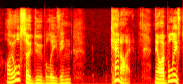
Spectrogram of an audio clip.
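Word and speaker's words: CANI: However, I also do believe in, can I? Now, I believe Tony Robbins pronounces that slightly differently. I think it's kunai, which stands for constant and never-ending improvement.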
